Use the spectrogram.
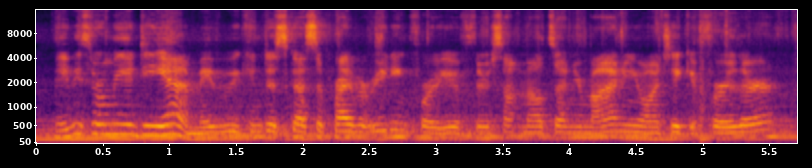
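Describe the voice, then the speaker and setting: A woman races along at a very fast pace with hardly any pauses, her voice carrying audible room echo amid noticeable background noise. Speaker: tarot reader. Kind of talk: casual monologue to viewers.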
